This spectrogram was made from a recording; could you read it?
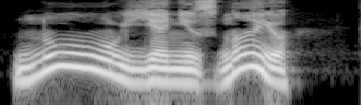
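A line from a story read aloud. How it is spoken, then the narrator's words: Doubtful drawn-out voice. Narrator (Russian): с сомнением протянула физик-теоретик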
